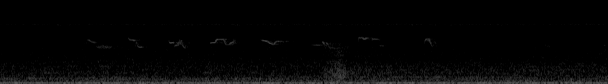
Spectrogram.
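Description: A songbird singing faintly: a run of quick, varied chirping notes starting about a second in and lasting about three seconds, over a faint steady outdoor hiss.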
